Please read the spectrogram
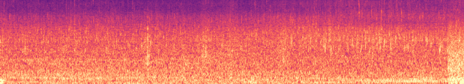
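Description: Water flowing steadily, the even trickling and pouring of a shallow stream, with a few faint ticks.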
